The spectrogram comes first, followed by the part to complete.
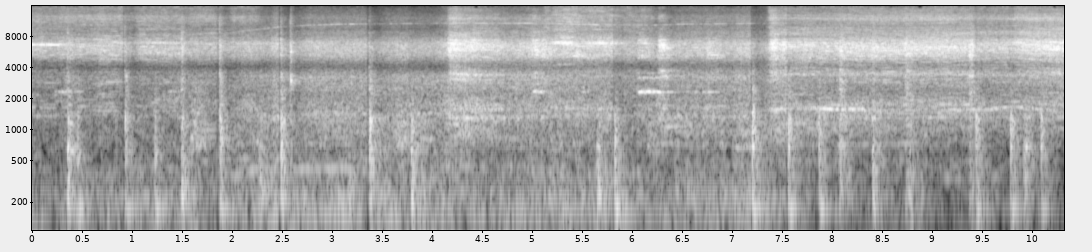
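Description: Steel meat cleavers chopping mutton on wooden chopping blocks: a run of sharp, irregular chops, a few a second, from more than one block at once. A steady hiss runs underneath and grows louder about four seconds in.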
